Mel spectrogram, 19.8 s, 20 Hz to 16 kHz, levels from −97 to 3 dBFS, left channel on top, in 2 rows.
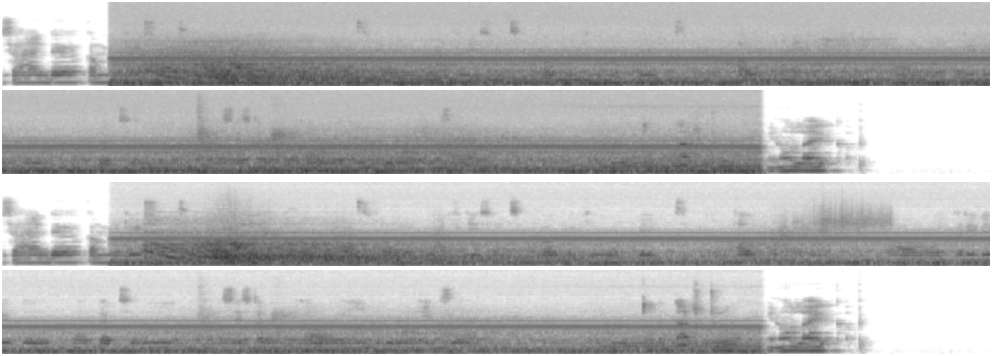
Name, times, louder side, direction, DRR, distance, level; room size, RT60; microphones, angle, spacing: voice 1, 0.0-8.3 8.8-14.7, right 2 dB, 15° left, 0.8 m, -42 dB
sound 1, 1.1-17.5, left 5 dB, 85° left, 0.4 m, -31 dB
sound 2, 1.4-8.9, right 3 dB, 85° right, 0.6 m, -32 dB
voice 2, 16.3-18.5, right 1 dB, 45° right, 0.9 m, -37 dB
2.9 x 2.7 x 2.8 m
head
